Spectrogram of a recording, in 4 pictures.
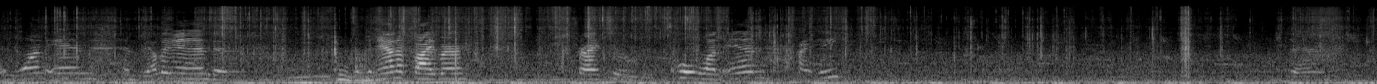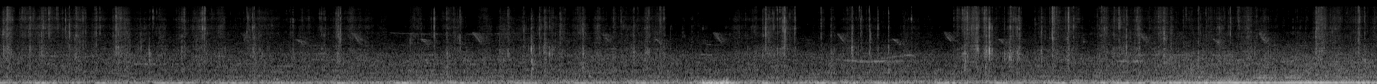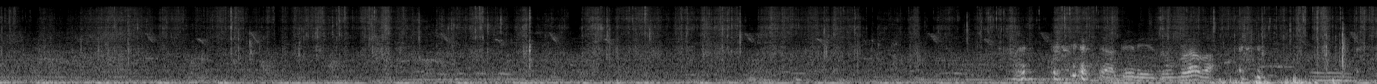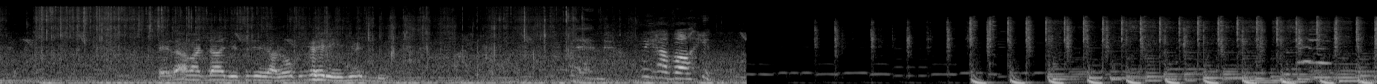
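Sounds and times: dry leaves rustling and crackling: 0.0 - 48.8.

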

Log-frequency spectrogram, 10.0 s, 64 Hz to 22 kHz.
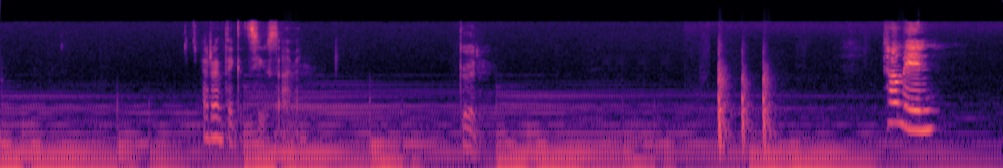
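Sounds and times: low music underscore: 0.0 - 10.0
knocks on a door: 7.1 - 8.0.

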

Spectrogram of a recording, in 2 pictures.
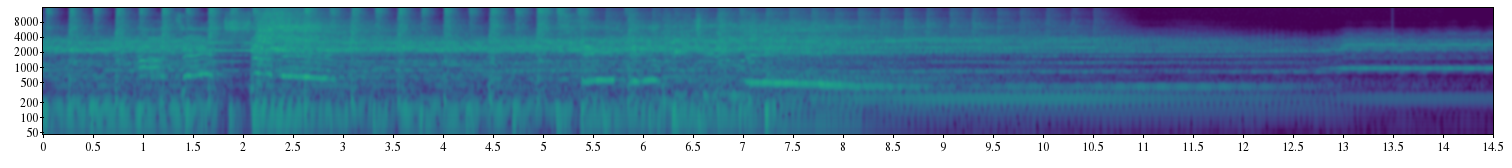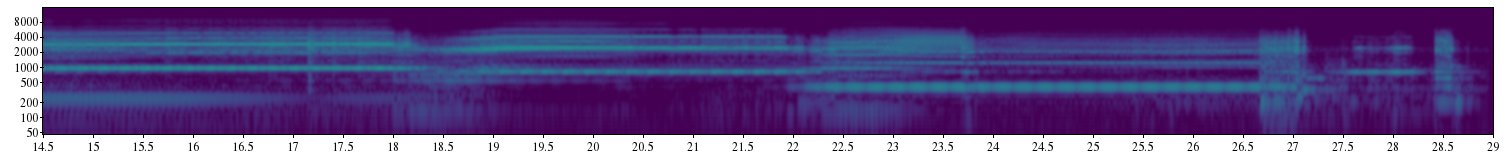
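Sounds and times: distorted electric guitar: 0.0 - 29.0.

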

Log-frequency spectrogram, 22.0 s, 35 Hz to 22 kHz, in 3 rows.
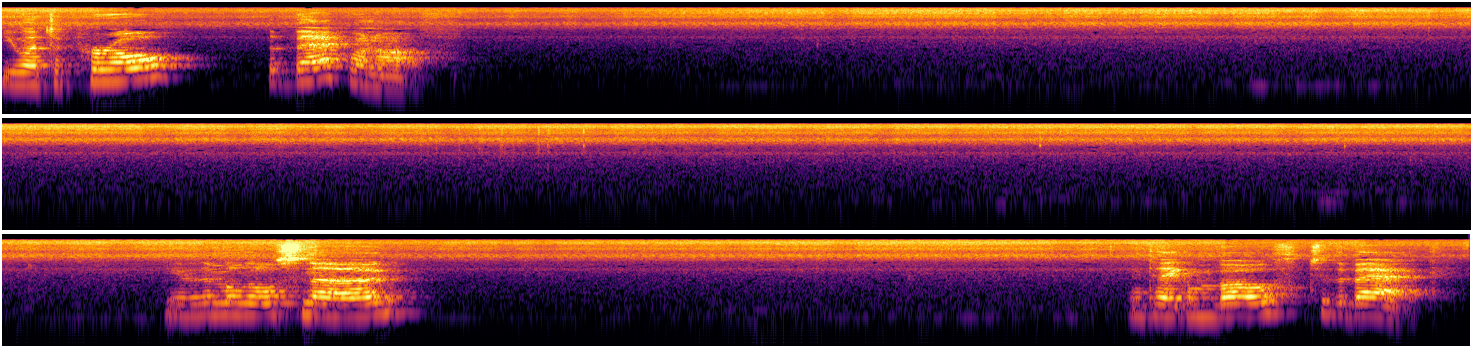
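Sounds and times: recording hiss: 0.0 - 22.0.

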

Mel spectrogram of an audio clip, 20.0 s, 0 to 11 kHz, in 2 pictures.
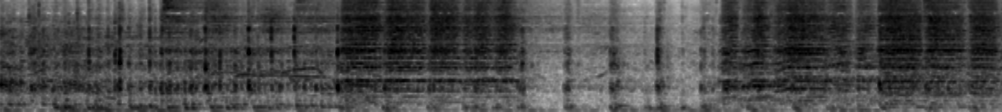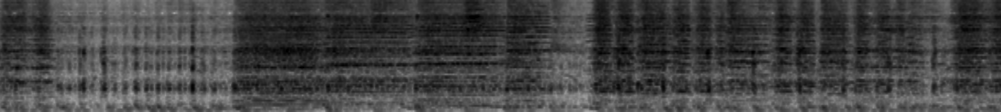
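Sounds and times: drumline percussion: 0.0 - 20.0
marching band brass: 0.0 - 20.0.

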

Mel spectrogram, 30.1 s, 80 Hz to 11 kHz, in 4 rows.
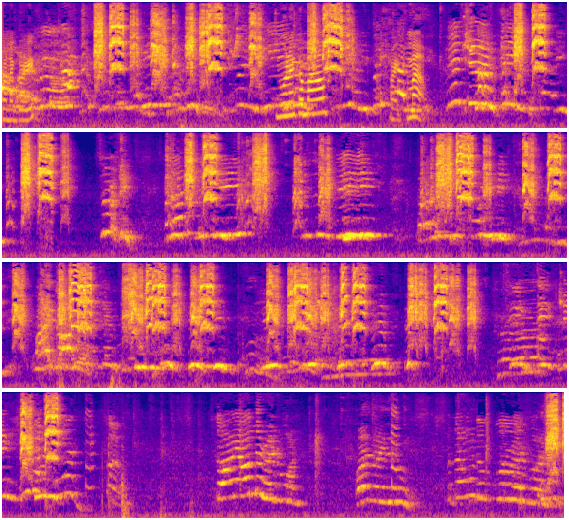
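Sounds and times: low warbling chatter: 0.0 - 24.2
parrots squawking: 0.0 - 24.2, 29.4 - 30.0.

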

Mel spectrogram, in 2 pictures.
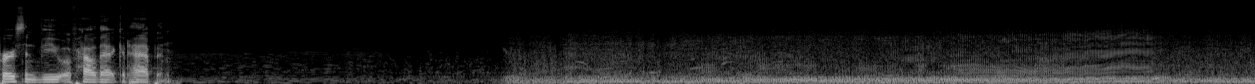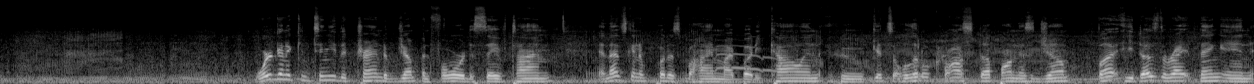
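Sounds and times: motocross bike engine revving: 7.4 - 16.6, 17.2 - 25.0
track noise: 15.1 - 25.0.

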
